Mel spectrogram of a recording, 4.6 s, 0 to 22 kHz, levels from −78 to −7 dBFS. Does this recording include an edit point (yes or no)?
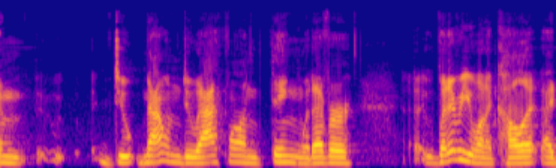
no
